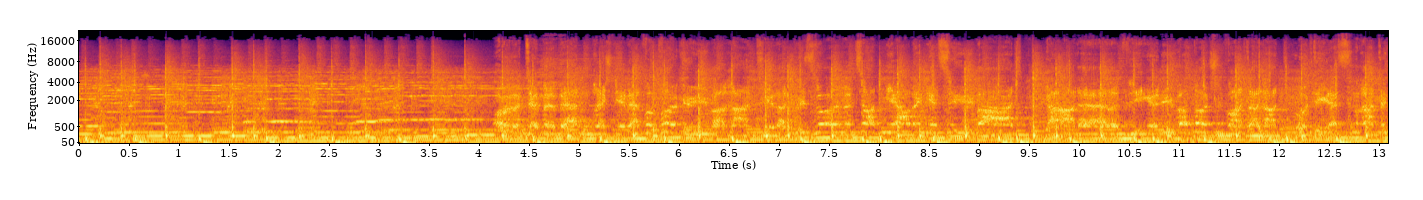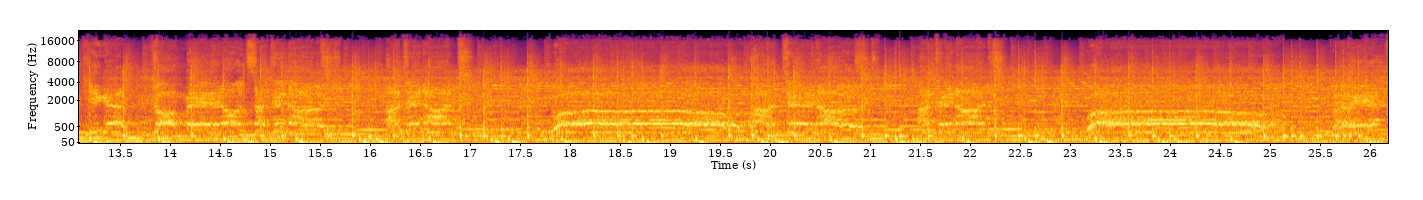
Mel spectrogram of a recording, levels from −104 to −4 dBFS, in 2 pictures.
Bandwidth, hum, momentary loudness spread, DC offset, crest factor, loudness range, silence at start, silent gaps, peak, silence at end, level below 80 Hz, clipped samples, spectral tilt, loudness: 19.5 kHz; none; 3 LU; under 0.1%; 10 dB; 2 LU; 0 s; none; 0 dBFS; 0 s; -18 dBFS; under 0.1%; -4 dB/octave; -9 LUFS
